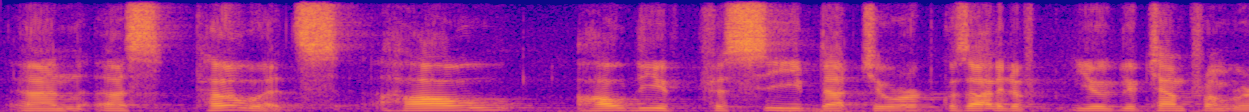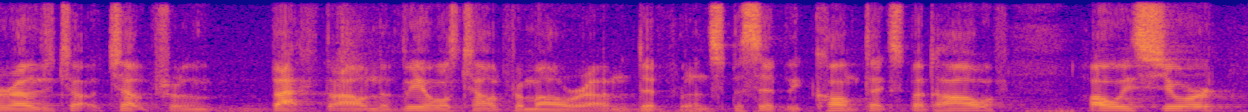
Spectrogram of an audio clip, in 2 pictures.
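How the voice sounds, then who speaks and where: A man's voice: medium pitch, level tone, moderate pace, creaky, darkish tone, slight background noise. A man moderating a panel, asking questions hesitantly and searching for his words. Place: reception room at a residence.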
